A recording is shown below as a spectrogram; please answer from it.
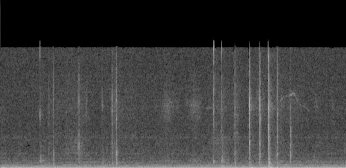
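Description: Computer keyboard keys clicking in irregular, scattered strokes, with a steady low electrical hum underneath.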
